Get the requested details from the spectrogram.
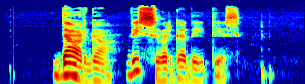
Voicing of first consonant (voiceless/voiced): voiced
